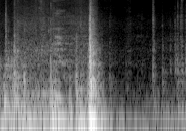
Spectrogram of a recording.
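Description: A car door shuts with a thud.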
